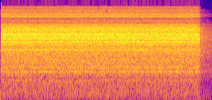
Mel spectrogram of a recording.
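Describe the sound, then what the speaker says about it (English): Compressed air jet blasting onto freshly melted plastic during a broken tab repair, a loud, steady, close hiss of rushing air that stops sharply at the end. "I'll quickly cool down the plastic with compressed air."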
